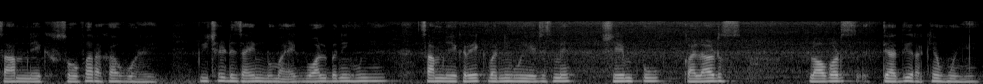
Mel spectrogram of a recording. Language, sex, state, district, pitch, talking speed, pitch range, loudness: Hindi, male, Rajasthan, Nagaur, 145 Hz, 170 wpm, 135-150 Hz, -32 LUFS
